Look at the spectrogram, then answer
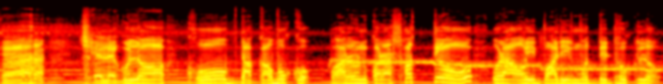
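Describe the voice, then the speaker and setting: A man uses a cartoonish character voice at a fairly high pitch and fairly slow pace as clear music plays in the background. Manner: gossipy, wary.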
